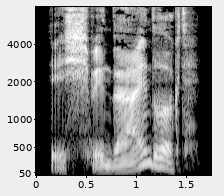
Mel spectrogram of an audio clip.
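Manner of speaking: astonished, surprised tone, close to stunned. After a sweaty bout, one fighter speaks to the other, surprised, almost shocked. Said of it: "er klang überrascht, fast schon schockiert".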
